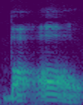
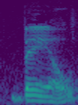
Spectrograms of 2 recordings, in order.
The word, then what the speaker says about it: Baal: northern tribes sacrificed to Baal or bail depending on how you want to pronounce that ba al and it was when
